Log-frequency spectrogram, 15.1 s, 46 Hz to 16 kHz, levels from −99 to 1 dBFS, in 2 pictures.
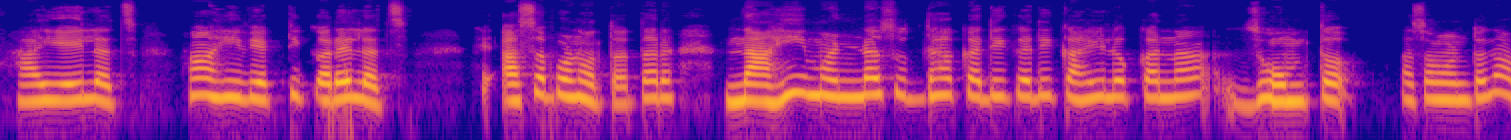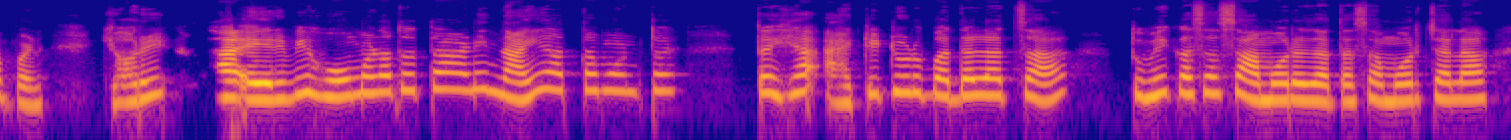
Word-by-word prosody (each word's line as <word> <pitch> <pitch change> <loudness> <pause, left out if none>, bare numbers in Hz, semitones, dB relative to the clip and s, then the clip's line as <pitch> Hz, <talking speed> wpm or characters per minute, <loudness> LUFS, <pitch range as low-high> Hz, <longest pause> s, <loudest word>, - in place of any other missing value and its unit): हा 235 - -2
येईलच." 245 -1 -1 0.3
"हां, 305 0 +1
ही 280 0 +1
व्यक्ती 260 +2 -2
करेलच." 245 -4 +3 0.4
हे - - -12
असं 240 +7 +2
पण 290 -1 +2
होतं. 215 -4 -1
तर 275 0 0 0.3
नाही 240 +7 +3
म्हणणं 300 -1 +3
सुद्धा 295 -1 -4
कधी-कधी 290 0 -1
काही 270 0 -1
लोकांना 280 +1 -1 0.3
झोंबतं, 240 +1 +2 0.3
असं 250 +2 -4
म्हणतो 250 +1 0
ना 335 - -3
आपण, 225 -9 -5 0.3
की 220 - -8
"अरे 260 +7 0 0.3
हा 275 0 +8
एरवी 250 +4 +7
हो 285 -4 +2
म्हणत 335 +3 0
होता 370 +2 -2
आणि 380 +1 -3
नाही 275 +2 +1
आता 370 -1 -2
म्हणतोय?" 360 0 -6 0.4
तर 335 - +2
ह्या 340 +3 +2
ॲटिट्यूड 320 +10 -3
बदलाचा 295 -3 +2 0.4
तुम्ही 295 +2 +1
कसं 330 0 +1
सामोरं 250 -5 +3
जाता? 235 -1 +1
समोरच्याला 250 +1 -1
275 Hz, 165 wpm, -22 LUFS, 245-310 Hz, 0.4 s, हा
